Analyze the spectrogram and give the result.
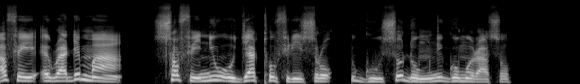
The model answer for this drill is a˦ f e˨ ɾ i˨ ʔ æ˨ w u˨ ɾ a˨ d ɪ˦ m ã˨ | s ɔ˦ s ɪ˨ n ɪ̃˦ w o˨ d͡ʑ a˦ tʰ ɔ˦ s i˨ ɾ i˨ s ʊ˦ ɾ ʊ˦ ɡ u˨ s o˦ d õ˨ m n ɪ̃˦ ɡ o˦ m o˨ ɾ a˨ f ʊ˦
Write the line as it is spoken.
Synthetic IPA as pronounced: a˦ f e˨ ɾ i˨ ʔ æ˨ w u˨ ɾ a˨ d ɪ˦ m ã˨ | s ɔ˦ f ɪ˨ n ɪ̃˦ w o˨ d͡ʑ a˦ tʰ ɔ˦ f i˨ ɾ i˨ s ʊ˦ ɾ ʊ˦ ɡ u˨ s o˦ d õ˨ m n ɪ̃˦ ɡ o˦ m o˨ ɾ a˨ s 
